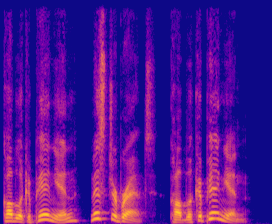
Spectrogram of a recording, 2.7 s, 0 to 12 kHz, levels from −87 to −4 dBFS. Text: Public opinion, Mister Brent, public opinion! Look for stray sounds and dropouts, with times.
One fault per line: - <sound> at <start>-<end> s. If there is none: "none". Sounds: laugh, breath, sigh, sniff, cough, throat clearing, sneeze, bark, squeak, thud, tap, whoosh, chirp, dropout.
none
